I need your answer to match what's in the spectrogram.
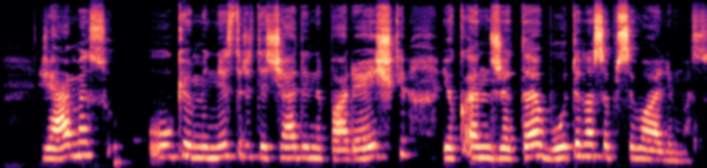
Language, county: Lithuanian, Vilnius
